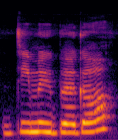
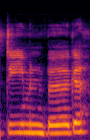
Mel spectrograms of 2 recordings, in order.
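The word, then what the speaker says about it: Dimmu Borgir: I can never pronounce D mu burger someone tried to tell me to pronounce it as demon burger so I'm gonna say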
